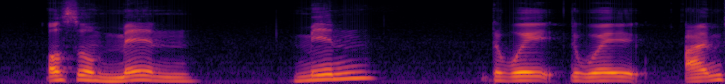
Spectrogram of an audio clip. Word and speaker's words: min: Min? The way I'm saying it? Min? Yeah, That's that means stinky in our language. In Laos. and spell that one. Min. Min. It sounds like min. M-I-N.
